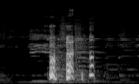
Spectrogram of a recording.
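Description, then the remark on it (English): A short run of three rough coughs, moderately loud, with no talking around them. “microaggressions, sudden tattoos, hair trauma, liquidification, and coughing.”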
